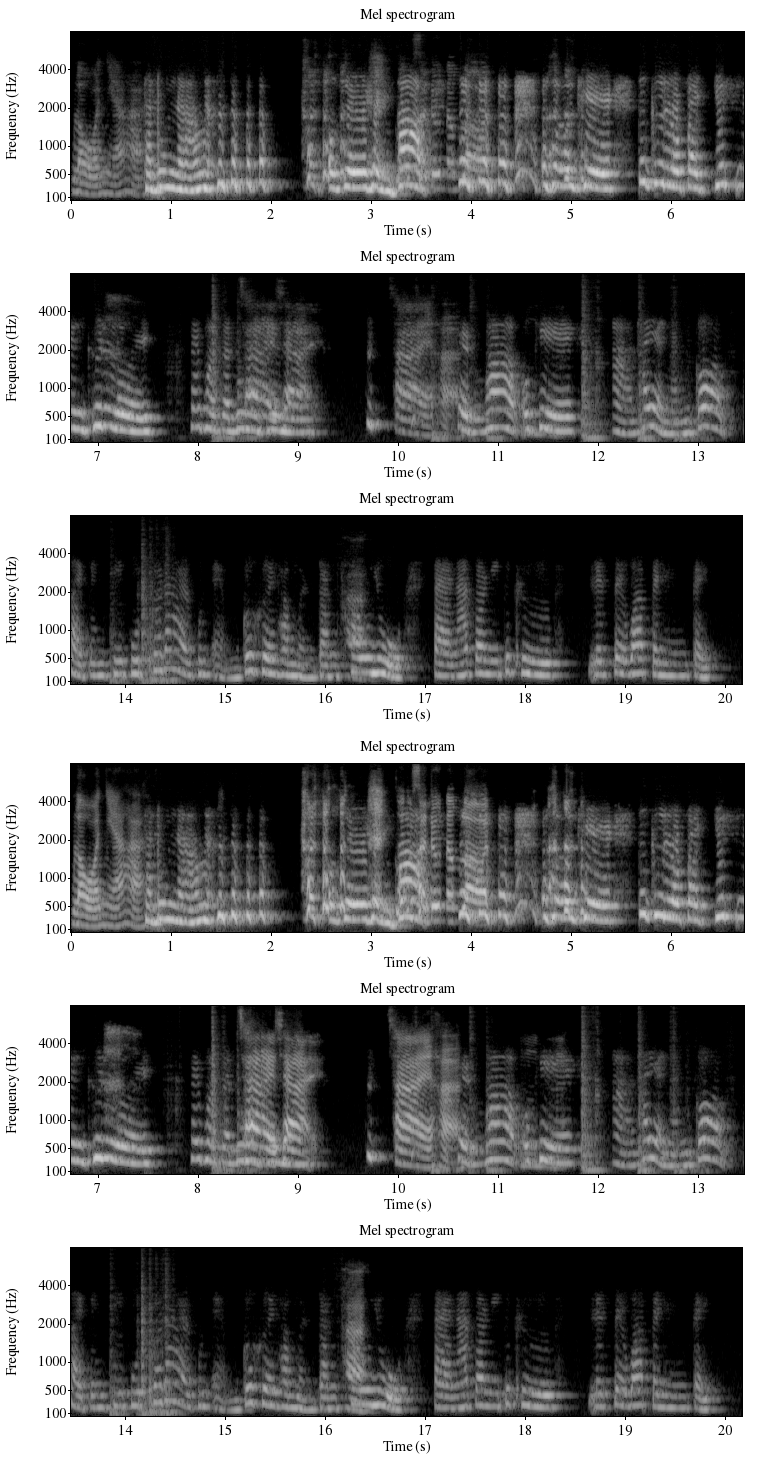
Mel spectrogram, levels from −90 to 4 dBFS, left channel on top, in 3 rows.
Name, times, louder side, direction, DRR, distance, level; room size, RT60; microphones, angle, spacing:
voice 1, 0.0-0.8 2.3-4.2 4.8-5.2 8.4-9.2 10.0-10.7 11.2-11.6 16.2-16.4, right 7 dB, 90° right, 0.3 m, -29 dB
voice 2, 0.7-2.0 2.6-3.5 3.9-7.6 7.9-9.1 9.7-9.8 10.6-11.8 12.1-16.8 17.1-18.4 18.6-19.8, left 2 dB, 20° left, 0.5 m, -26 dB
sound 1, 7.5-7.8 8.1-8.7 10.1-11.1 11.8-12.1 12.4-13.2 13.8-14.6, right 2 dB, 35° right, 0.6 m, -44 dB
4.0 x 2.0 x 4.1 m
head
